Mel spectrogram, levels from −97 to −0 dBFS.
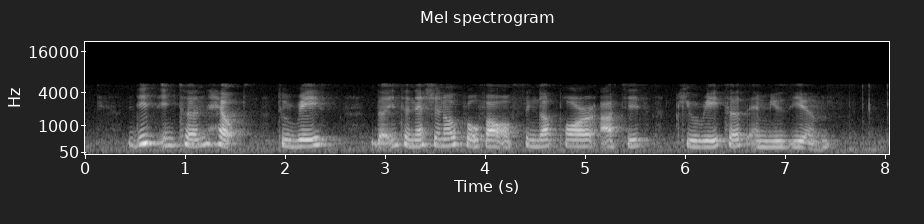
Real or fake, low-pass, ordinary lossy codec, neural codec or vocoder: real; 5.4 kHz; none; none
